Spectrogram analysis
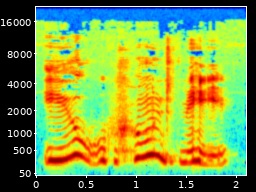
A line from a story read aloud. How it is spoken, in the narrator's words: he says with a raspy chuckle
